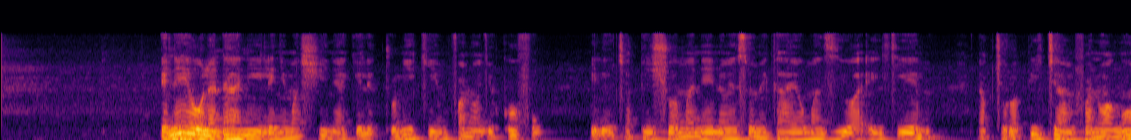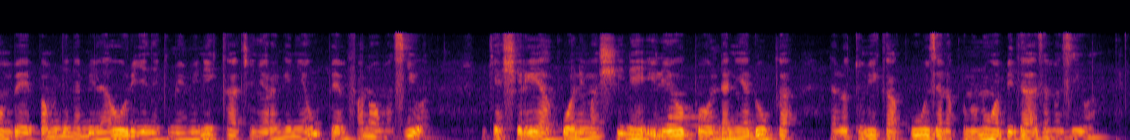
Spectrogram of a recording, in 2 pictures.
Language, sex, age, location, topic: Swahili, male, 25-35, Dar es Salaam, finance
